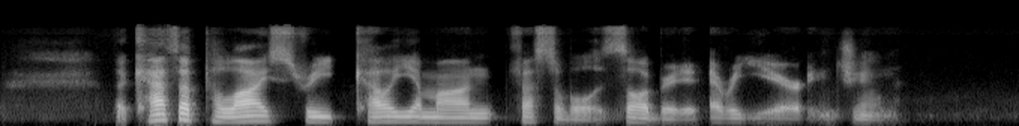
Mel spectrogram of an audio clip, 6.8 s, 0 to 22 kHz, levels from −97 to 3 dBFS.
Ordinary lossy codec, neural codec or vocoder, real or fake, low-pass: Opus, 24 kbps; codec, 24 kHz, 0.9 kbps, WavTokenizer, large speech release; fake; 9.9 kHz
